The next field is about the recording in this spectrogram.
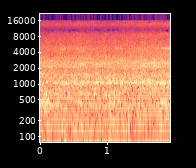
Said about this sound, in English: we've got a massive fire engine coming past us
